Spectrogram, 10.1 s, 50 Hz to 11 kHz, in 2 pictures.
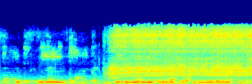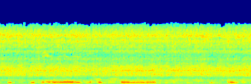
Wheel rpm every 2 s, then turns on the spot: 0, 100, 160, 160, 160.
none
